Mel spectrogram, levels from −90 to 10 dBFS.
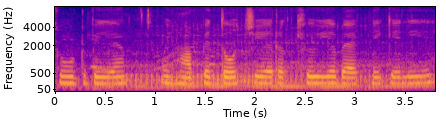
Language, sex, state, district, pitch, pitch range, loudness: Hindi, female, Haryana, Rohtak, 190 Hz, 185-195 Hz, -16 LUFS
